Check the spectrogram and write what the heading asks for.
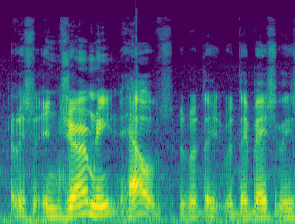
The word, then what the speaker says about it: Helles: Basically, when I was in Germany for a short while, half a year, compliments of the United States Army, and it was pronounced Hell's.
